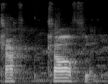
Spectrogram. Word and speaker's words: Caughley: 1772 to 1926, porcelain made at Caughley, pronounced Caughley, Madeley and Coalport.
